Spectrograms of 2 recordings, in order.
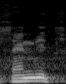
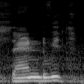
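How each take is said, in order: First: The d is silent. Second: The d is pronounced. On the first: The speaker calls it right. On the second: The speaker calls it wrong.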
